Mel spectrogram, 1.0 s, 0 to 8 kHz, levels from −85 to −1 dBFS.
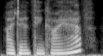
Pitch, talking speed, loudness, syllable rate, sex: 185 Hz, 290 wpm, -16 LUFS, 5.7 syllables/s, female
